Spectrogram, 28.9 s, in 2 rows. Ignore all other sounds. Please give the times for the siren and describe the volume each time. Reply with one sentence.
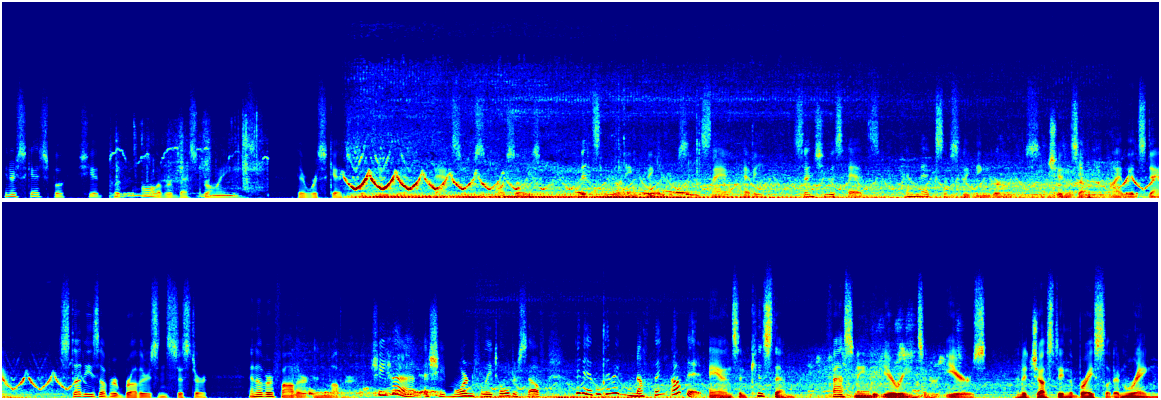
You can hear the siren from 4.2 to 15.6 s, getting quieter; and from 20.1 to 28.8 s, getting quieter.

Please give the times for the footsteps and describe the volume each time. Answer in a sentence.
You can't hear the footsteps here.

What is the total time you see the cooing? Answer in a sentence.
The cooing can be heard for 10 seconds in total.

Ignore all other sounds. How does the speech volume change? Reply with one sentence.
The volume of the speech goes up.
